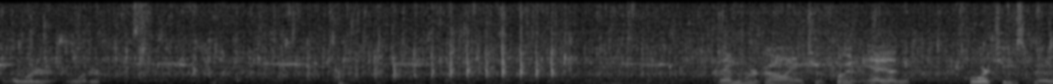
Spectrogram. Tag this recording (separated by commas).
Speech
